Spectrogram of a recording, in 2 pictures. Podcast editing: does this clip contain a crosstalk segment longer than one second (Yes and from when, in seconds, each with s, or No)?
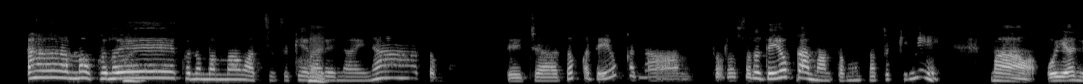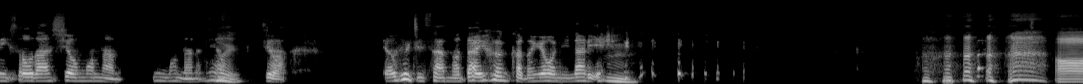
No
